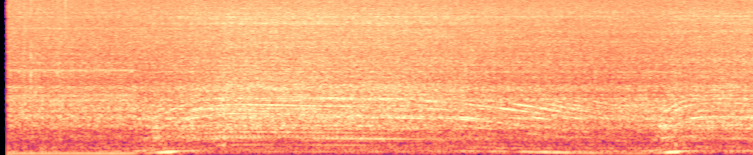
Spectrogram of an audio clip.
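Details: Dodge Caravan, moving with A/C on: a loud whine from the passenger side rises and falls in pitch when accelerating or lifting off the gas. It stops when the A/C is turned off; the A/C is silent at idle.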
